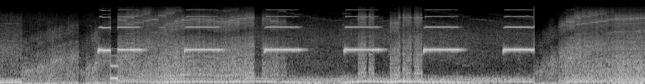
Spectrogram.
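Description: A reversing alarm beeps repeatedly.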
